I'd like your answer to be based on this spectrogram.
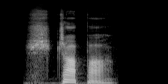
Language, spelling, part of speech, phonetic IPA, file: Polish, szczapa, noun, [ˈʃt͡ʃapa], Pl-szczapa.ogg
